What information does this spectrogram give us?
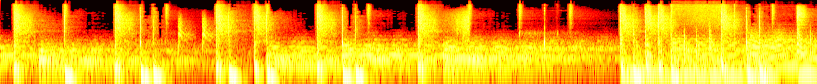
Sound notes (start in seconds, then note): none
